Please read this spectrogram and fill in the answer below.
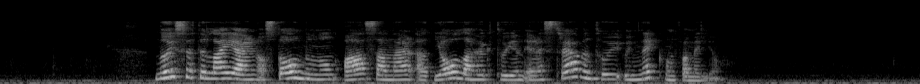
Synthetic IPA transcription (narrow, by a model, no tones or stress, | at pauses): nɔjsɛt̪əlajaɹna̰st̪owmənʊnaːsanaɹa̰t̪jowlaɦœkt̪ʰʊjɪnɛ̰ːɾɛjnst̪ɾaːʋənt̪ʰʊjʔʊjnɛkʋʊnfamɪljʊ̰n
